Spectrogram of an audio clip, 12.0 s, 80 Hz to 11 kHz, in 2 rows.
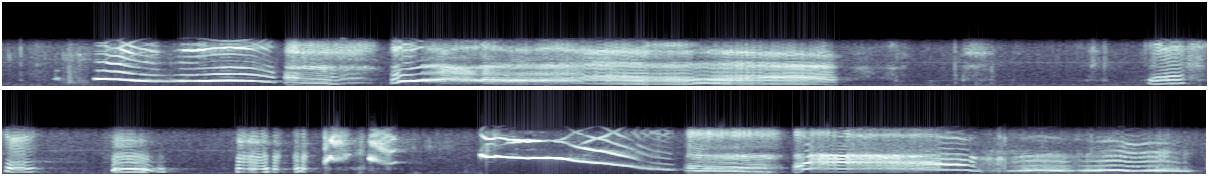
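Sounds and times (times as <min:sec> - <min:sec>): baby squealing: 0:00.3 - 0:04.2, 0:06.6 - 0:12.0
baby babbling: 0:00.4 - 0:04.2, 0:05.8 - 0:12.0
baby crying: 0:00.5 - 0:04.2, 0:05.8 - 0:12.0.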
